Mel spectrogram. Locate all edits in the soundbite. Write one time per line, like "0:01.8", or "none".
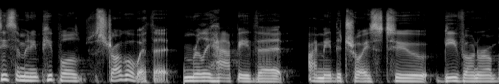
0:01.7
0:03.0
